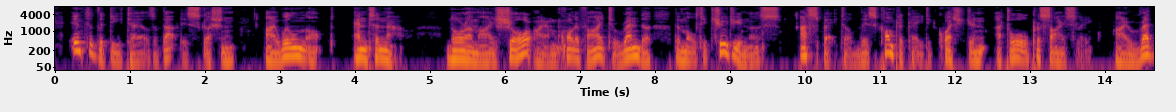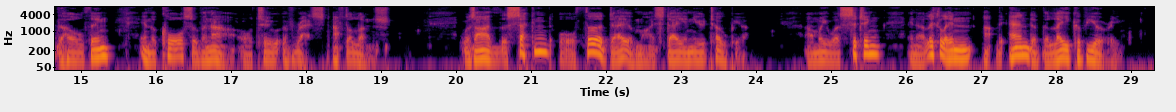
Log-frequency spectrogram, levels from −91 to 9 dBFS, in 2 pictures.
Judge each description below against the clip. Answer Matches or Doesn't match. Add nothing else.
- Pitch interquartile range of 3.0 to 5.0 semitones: Doesn't match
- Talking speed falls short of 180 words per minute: Matches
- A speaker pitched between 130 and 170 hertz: Doesn't match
